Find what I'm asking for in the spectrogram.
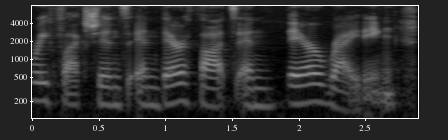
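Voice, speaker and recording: Moderate pace and ordinary pitch variation in a normal speaking voice. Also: woman. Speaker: author and educator. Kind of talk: interview about teaching grammar.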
